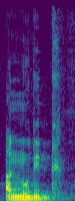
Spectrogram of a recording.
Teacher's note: ये देखो प्रथम शब्द अंतिम ध्वनि उ और दूसरा शब्द पहली ध्वनि उ, ये उ और उ मिलके बड़े उ में परिवर्तित हो जाएगा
